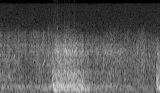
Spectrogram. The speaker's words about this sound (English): A broadside, sir, from the Vizcaya. Well, they haven't hit us yet.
